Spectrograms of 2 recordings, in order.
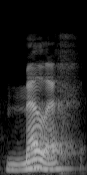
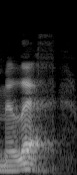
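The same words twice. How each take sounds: First: The stress is on the first syllable. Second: The stress is on the last syllable. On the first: The speaker calls it right. "That pushes the accent away from the end to the front. So this is pronounced melech" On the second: The speaker calls it wrong. "as opposed to"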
